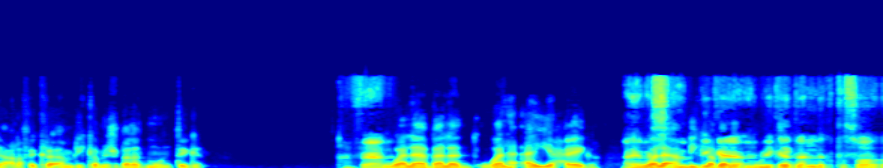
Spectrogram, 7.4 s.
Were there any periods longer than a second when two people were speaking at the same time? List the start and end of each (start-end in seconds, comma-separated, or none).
5.4-6.8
